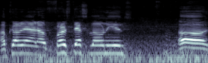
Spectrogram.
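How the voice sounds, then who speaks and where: Over noticeable background noise, a man speaks at a fairly slow pace with a high pitch and fairly even intonation. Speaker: street preacher. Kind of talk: open-air sermon. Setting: outdoors in a park.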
